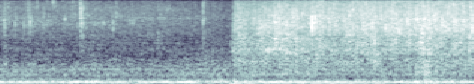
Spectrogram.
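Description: Potatoes and atap rice frying with spices in a pan give a steady close sizzle that swells louder and brighter partway through, with no talking.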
